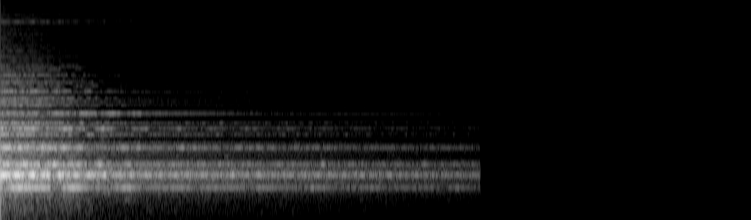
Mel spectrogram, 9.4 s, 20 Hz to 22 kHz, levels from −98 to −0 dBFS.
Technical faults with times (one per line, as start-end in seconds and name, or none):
0.00-9.39 noise suppressor applied to music or sounds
